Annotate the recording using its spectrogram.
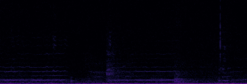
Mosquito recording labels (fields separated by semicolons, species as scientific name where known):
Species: Anopheles funestus s.l.; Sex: female; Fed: unfed; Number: one; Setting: cup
